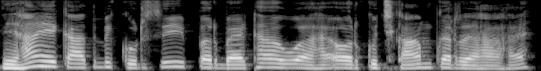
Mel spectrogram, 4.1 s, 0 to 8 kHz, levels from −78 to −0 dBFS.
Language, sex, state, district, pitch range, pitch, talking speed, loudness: Hindi, male, Jharkhand, Ranchi, 145-170 Hz, 155 Hz, 205 wpm, -16 LUFS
